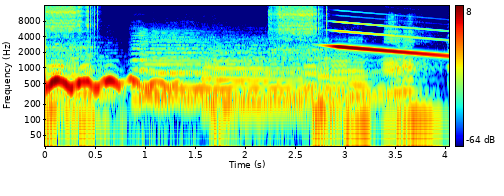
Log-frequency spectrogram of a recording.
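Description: Cartoon orchestral underscore: held chords under a wavering, warbling melody line that fades out after about a second and a half. About three seconds in comes a loud whistle that slides steadily down in pitch, a cartoon falling effect.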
